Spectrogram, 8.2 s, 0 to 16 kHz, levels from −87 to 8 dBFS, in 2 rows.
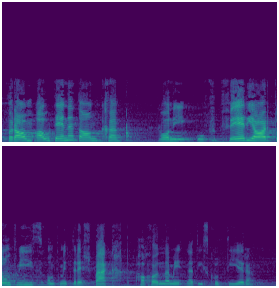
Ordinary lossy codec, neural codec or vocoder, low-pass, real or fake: MP3, 48 kbps; codec, 16 kHz, 8 kbps, FreqCodec, larger model; 7.2 kHz; fake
